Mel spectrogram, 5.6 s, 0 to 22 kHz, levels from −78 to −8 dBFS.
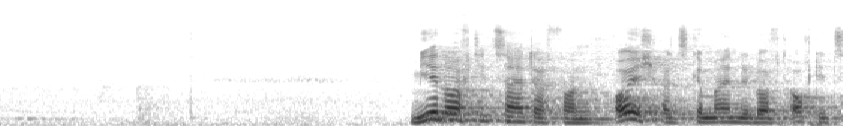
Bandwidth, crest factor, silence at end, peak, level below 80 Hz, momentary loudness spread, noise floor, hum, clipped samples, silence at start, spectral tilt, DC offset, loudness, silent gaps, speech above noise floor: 10 kHz; 20 dB; 0 s; -10 dBFS; -60 dBFS; 7 LU; -64 dBFS; none; under 0.1%; 2.75 s; -7 dB/octave; under 0.1%; -28 LUFS; none; 37 dB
